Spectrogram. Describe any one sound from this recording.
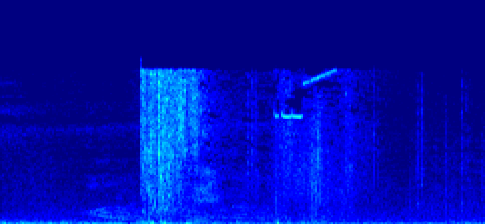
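A sharp whoosh rushes past.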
